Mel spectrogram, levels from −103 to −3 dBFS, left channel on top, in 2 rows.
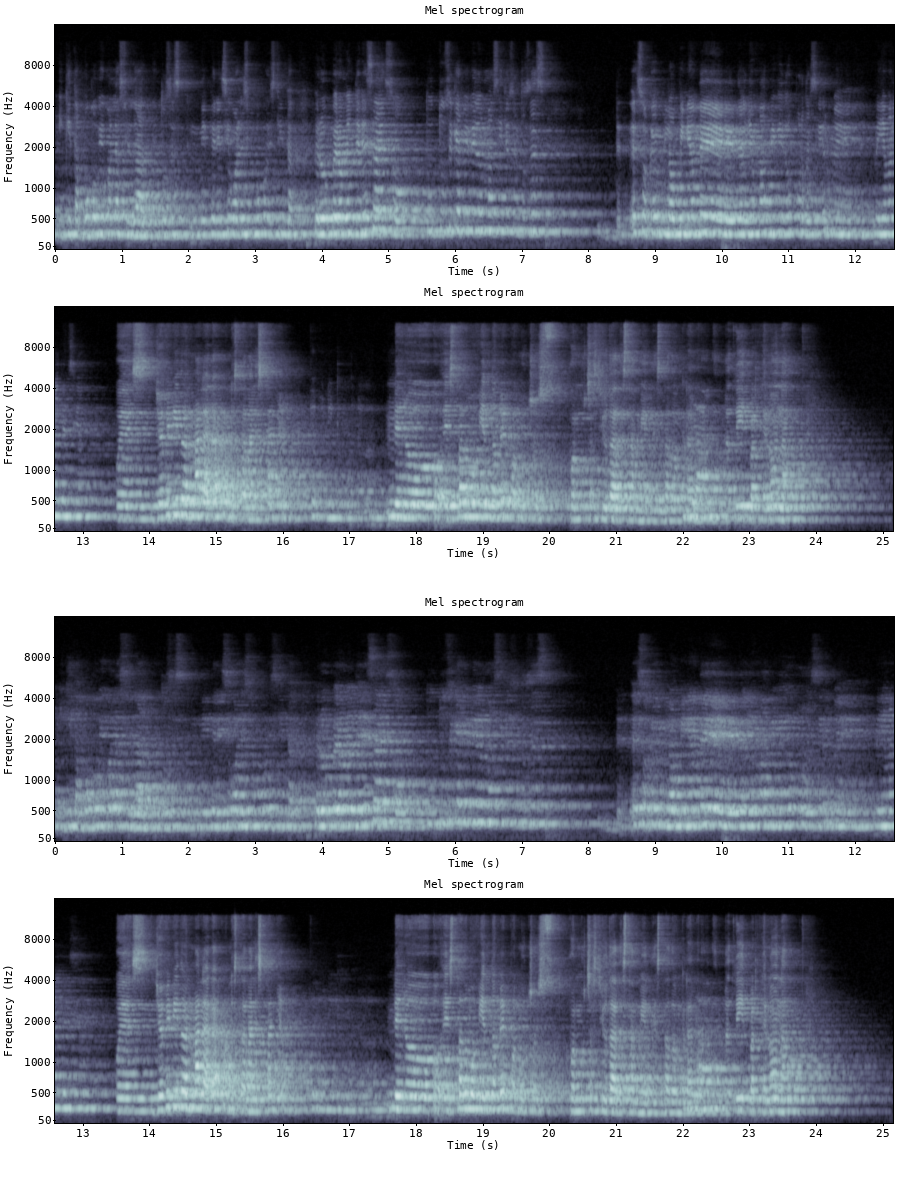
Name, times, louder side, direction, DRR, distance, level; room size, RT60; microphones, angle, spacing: voice 1, 0.1-3.6 3.9-5.3 5.6-7.3 8.1-13.1 16.4-17.9 22.0-22.5, left 2 dB, 60° left, 1 dB, 0.4 m, -29 dB
voice 2, 13.5-16.1 17.7-20.0 20.3-22.3 22.8-23.6, equal, 15° right, 0 dB, 0.3 m, -24 dB
5.8 x 2.0 x 3.7 m, 2.8 s
head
